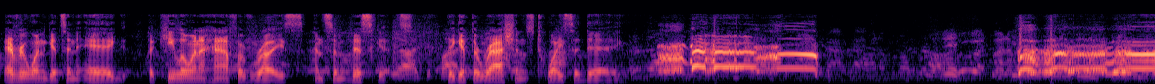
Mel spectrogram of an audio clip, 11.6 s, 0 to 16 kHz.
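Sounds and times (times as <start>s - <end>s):
speech: 0.0s - 6.4s
rooster crowing: 6.6s - 8.3s, 10.2s - 11.5s.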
